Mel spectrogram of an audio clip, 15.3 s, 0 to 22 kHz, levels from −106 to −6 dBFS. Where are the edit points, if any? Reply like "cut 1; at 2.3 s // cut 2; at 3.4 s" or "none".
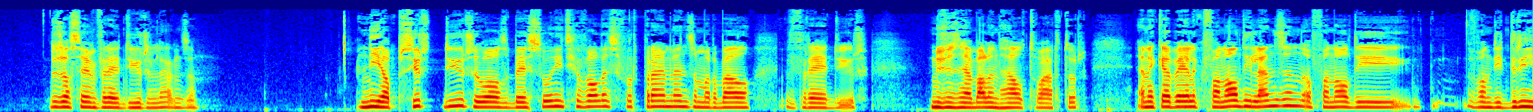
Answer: cut 1; at 7.8 s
